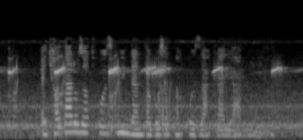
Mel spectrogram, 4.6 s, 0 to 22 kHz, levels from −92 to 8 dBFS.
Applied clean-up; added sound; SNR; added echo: none; Idling / Wild animals; -2 dB; none.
